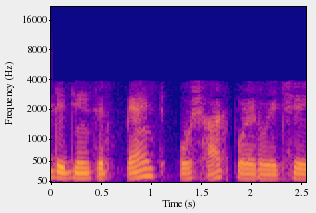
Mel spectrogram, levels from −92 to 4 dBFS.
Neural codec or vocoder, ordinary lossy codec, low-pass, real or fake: none; AAC, 16 kbps; 7.2 kHz; real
